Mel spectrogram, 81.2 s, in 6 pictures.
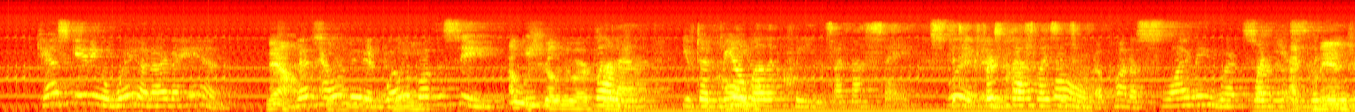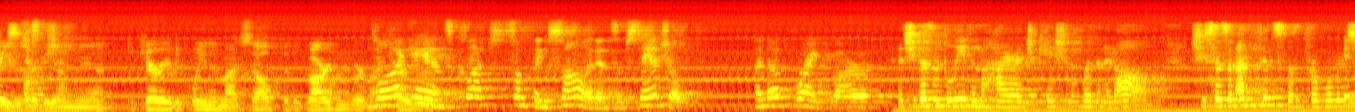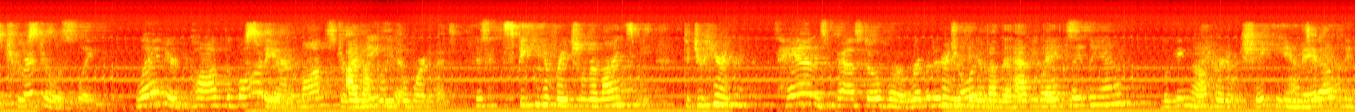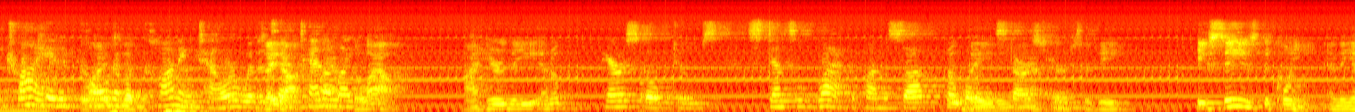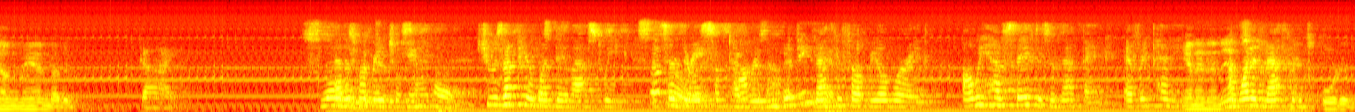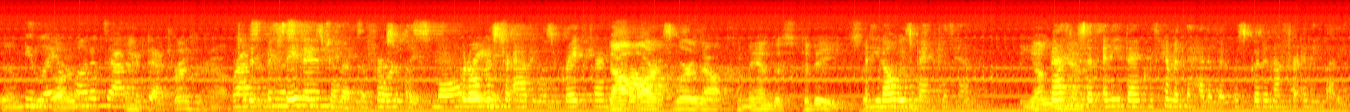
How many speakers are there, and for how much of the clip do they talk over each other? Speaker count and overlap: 3, about 42%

